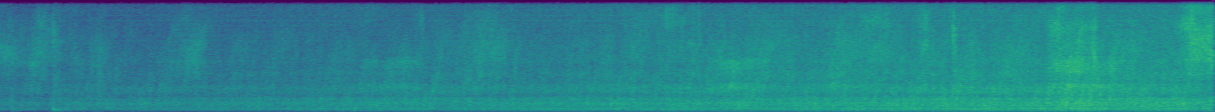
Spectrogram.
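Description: A steady, even-pitched mechanical drone that grows slowly louder, with a faint click about half a second in.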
